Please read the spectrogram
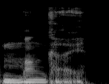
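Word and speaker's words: Möngke: M-O-N-G-K-E. Sounds like Mongkai.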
